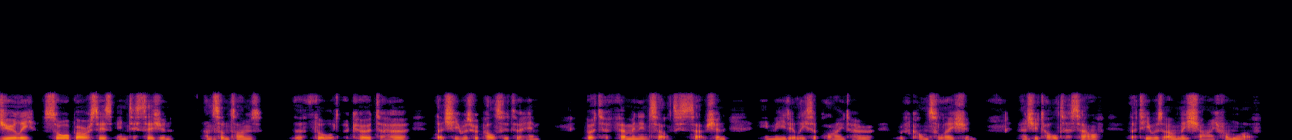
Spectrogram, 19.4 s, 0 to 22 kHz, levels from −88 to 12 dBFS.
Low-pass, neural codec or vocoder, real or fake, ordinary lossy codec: 7.2 kHz; none; real; Opus, 64 kbps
